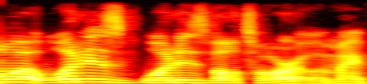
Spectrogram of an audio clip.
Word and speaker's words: Vaultoro: me in on what what is what is valtoro am I pronouncing it correctly you are yeah well it's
